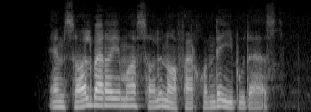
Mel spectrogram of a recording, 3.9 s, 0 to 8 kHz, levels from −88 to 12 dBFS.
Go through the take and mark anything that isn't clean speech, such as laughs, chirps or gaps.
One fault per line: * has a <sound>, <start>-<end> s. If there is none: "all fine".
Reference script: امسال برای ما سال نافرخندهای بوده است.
all fine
